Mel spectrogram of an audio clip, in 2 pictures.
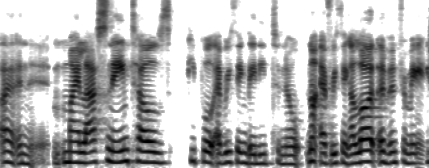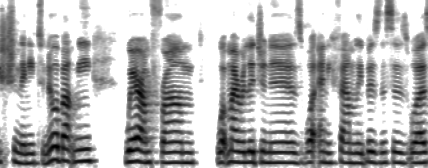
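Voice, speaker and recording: Woman, young adult, casual candid artist talk, fillers and self-corrections, video call. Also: mid-range voice. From Palestinian, raised in Dubai. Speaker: panel speaker, digital artist. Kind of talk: presenting her artwork to an audience.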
